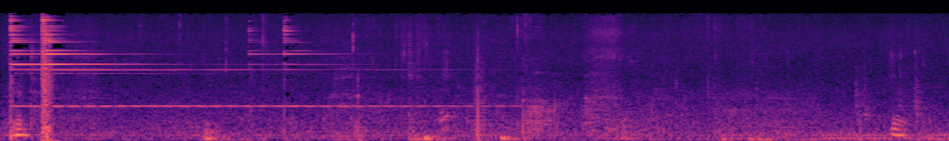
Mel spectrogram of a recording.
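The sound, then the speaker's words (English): An inexpensive meditation bell is struck near the start and its bright, steady tone rings on for several seconds, slowly fading, while soft movement and faint voices murmur in the background. “I love this bell, you know, it's not very, it wasn't a very expensive bell, but it'll ring for a long, long time, you know.”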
